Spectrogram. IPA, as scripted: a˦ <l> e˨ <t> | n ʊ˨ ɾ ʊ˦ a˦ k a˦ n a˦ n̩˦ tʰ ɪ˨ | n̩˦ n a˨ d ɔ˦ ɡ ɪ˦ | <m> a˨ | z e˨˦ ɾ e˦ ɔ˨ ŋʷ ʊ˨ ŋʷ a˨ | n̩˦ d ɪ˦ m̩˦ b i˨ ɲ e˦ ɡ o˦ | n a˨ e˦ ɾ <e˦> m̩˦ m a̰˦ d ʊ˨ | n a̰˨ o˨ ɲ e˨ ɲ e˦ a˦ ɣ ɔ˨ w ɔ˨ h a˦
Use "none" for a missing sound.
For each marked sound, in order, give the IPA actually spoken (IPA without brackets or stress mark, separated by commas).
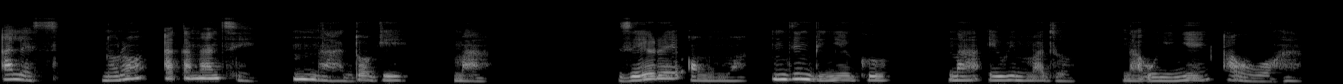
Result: l, s, m, i˦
